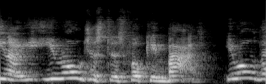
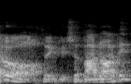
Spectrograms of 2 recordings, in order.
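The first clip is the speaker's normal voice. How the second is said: mock Boris; 7 semitones lower than usual. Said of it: "Boris is there".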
